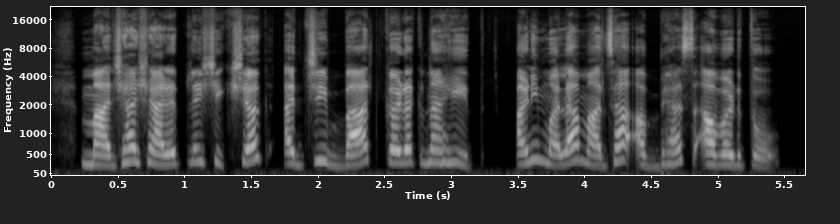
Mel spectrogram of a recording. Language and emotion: Marathi, happy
